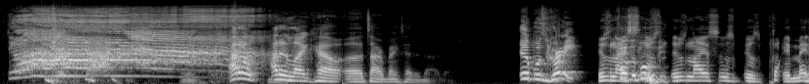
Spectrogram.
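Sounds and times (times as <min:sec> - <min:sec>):
primal scream in a film fight: 0:00.1 - 0:02.9
speech: 0:02.7 - 0:04.4, 0:05.2 - 0:08.0.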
